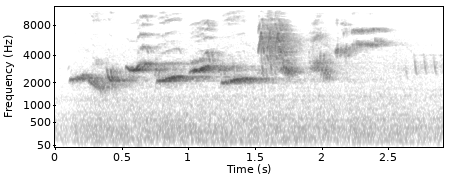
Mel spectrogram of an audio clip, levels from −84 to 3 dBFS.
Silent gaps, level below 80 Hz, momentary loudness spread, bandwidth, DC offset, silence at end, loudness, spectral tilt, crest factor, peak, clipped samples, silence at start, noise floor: none; -82 dBFS; 15 LU; 11.5 kHz; under 0.1%; 0.2 s; -29 LUFS; 2 dB/octave; 18 dB; -16 dBFS; under 0.1%; 0.1 s; -53 dBFS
